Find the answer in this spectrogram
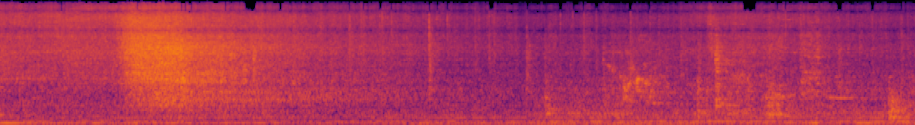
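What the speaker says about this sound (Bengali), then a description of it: "এবার আমি পরিমাণ মতন জল দিয়ে দিচ্ছি।" Water splashed into a hot pan of fried river katla fish for a curry, a loud hissing sizzle bursting up near the start, then settling into a steady simmering crackle with small stirring clinks.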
